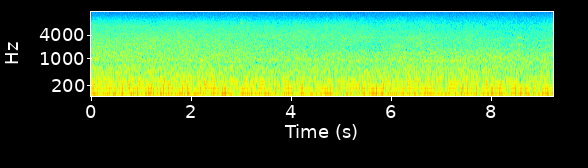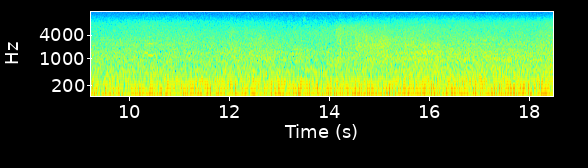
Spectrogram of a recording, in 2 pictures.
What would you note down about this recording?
binaural walk on the beach in Matosinhos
